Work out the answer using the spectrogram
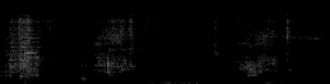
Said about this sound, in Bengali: খুন্তি দিয়ে নাড়াচাড়া করে একবার মিশিয়ে নিই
